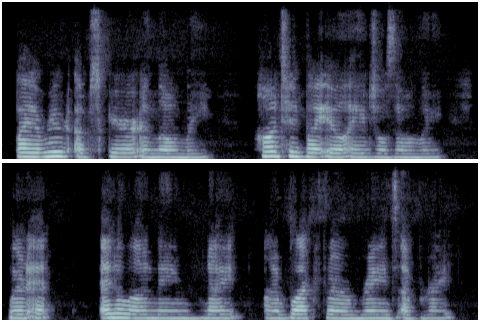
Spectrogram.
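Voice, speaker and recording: A soft-spoken woman talks at a fairly slow pace in a somewhat breathy, medium-pitched voice with monotone, flat intonation. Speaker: ASMR artist. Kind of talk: ASMR poetry reading. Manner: soft-spoken, calming.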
